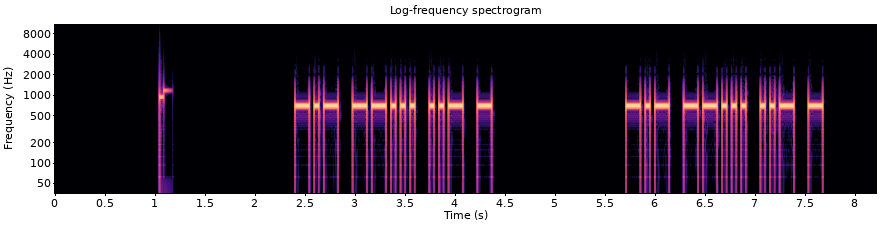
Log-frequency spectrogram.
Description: Morse code, heard as a keyed tone, about 25 wpm, 700 Hz. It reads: K7UT K7UT
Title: Easy Call Signs Repeated 2x - 25wpm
